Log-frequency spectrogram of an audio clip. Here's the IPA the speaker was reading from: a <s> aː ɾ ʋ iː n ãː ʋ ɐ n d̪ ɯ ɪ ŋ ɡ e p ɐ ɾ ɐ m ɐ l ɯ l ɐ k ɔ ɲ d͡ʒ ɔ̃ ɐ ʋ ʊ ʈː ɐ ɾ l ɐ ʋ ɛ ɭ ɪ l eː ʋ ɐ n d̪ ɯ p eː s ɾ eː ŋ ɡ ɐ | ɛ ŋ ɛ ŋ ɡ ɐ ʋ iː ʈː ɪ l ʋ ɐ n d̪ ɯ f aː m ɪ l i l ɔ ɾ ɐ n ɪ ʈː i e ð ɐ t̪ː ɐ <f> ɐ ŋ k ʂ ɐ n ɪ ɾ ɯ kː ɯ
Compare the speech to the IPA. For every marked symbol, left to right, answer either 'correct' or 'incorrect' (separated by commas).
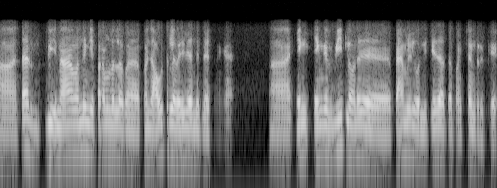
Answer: correct, correct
